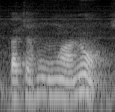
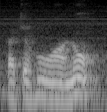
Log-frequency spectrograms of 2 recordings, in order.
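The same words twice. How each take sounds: First: Gachahumano said kah-tah-hoo-ah-no; Mohawk word. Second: Gachahumano said kah-tah-hoo-ah-no, rising at the end; Mohawk word. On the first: Elder teaching the Mohawk for big meeting, careful. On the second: Elder repeating the Mohawk word Gachahumano, rising. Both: Shown as a demonstration. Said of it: "that's how you say big meeting".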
